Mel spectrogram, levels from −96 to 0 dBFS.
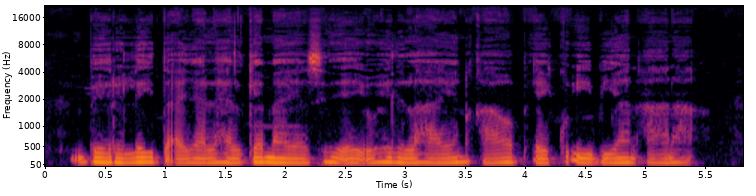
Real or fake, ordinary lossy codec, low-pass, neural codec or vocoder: real; none; none; none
